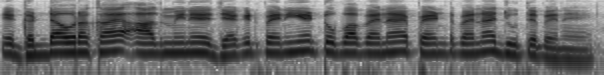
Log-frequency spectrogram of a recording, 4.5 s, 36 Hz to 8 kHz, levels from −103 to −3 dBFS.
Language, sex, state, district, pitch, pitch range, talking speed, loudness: Hindi, male, Uttar Pradesh, Shamli, 180 Hz, 170-185 Hz, 250 wpm, -13 LUFS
